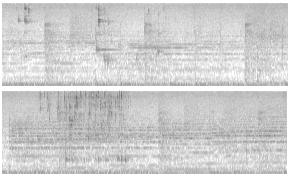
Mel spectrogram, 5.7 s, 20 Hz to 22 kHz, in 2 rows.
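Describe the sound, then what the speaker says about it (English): Lillet Blanc poured into a cocktail shaker for a Vesper martini, a faint liquid trickle and drip sitting low under a steady, humming background. "Next, I'll add the 1/2 ounce of Lillet Blanc."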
